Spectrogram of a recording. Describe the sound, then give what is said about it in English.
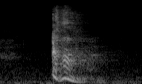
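A single short, harsh cough bursts out against a quiet background, with a brief rasping tail and no talk. “I'm coughing some, looks like.”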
